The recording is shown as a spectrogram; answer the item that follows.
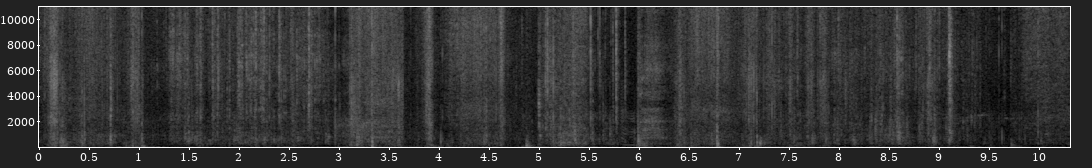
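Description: Hands scooping and pressing loose compost into plastic root trainer cells: soft, irregular rustling and crumbling with scattered light knocks, the sharpest a little after three seconds and near seven seconds.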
